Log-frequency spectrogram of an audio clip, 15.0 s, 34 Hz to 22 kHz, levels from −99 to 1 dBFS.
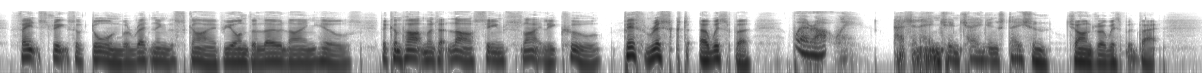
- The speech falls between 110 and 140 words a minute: Yes, slow, 135 wpm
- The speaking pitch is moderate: No, low, 100 Hz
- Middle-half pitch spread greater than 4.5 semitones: Yes, average, 5.0 semitones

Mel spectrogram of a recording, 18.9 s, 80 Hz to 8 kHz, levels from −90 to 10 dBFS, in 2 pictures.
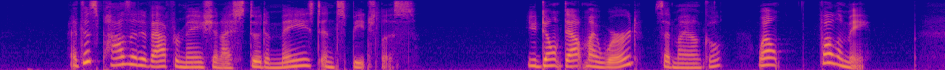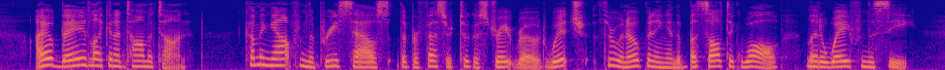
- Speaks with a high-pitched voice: Yes, high, 230 Hz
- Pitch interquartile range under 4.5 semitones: Yes, average, 3.9 semitones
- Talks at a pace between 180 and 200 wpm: No, average, 160 wpm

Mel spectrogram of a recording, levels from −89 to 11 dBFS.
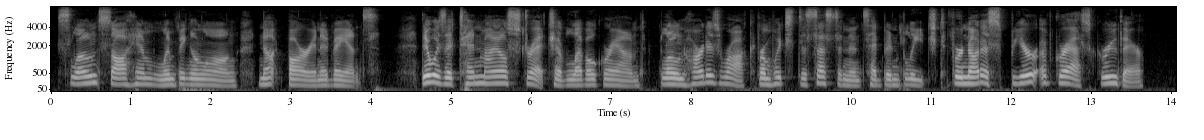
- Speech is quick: No, average, 160 wpm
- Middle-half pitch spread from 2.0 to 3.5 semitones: No, average, 4.1 semitones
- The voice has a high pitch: No, medium, 165 Hz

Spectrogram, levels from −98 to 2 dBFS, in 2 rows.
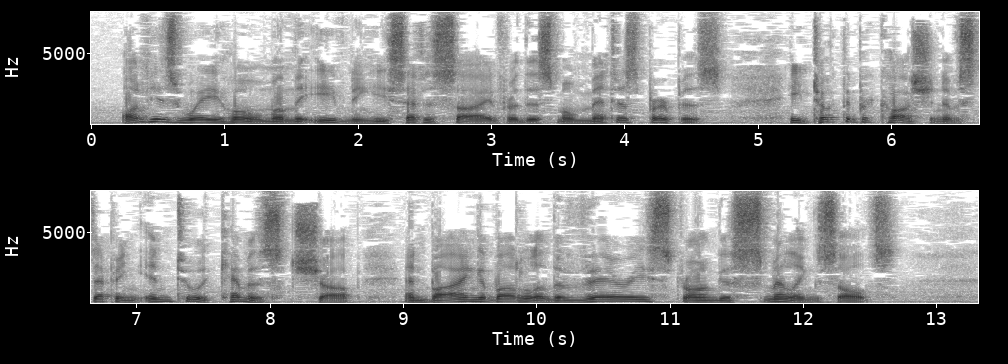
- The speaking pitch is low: Yes, low, 110 Hz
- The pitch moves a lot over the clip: Yes, wide, 6.2 semitones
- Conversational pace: Yes, average, 155 wpm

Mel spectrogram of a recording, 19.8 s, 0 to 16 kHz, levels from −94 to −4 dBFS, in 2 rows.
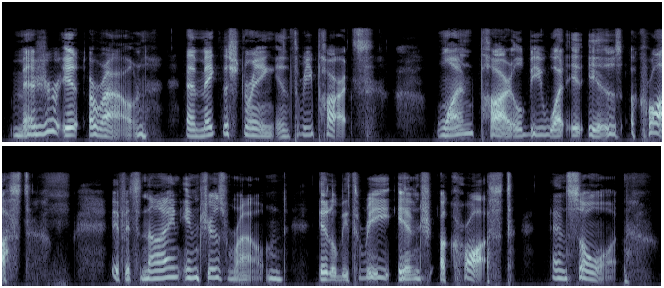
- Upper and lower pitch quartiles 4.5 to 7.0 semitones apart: No, average, 3.8 semitones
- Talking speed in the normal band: No, slow, 95 wpm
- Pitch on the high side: Yes, high, 200 Hz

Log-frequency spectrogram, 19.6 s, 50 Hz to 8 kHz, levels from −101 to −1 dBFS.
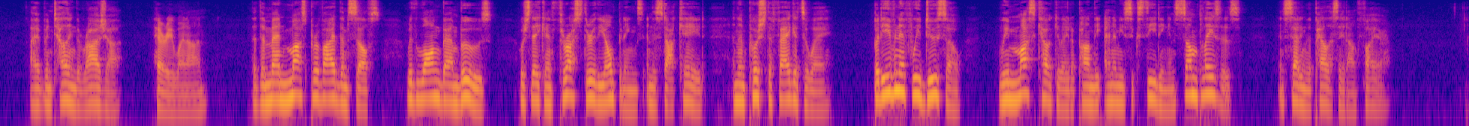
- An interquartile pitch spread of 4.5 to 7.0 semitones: Yes, average, 5.1 semitones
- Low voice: Yes, low, 130 Hz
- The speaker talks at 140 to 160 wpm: No, average, 170 wpm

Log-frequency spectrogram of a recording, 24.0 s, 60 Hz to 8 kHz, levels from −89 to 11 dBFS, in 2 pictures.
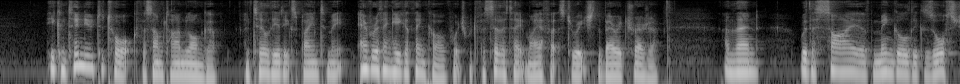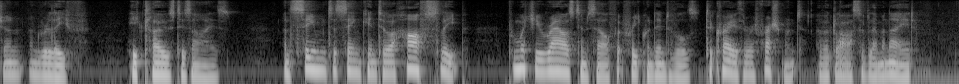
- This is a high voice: No, low, 105 Hz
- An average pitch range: Yes, average, 3.9 semitones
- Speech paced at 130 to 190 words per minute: Yes, average, 170 wpm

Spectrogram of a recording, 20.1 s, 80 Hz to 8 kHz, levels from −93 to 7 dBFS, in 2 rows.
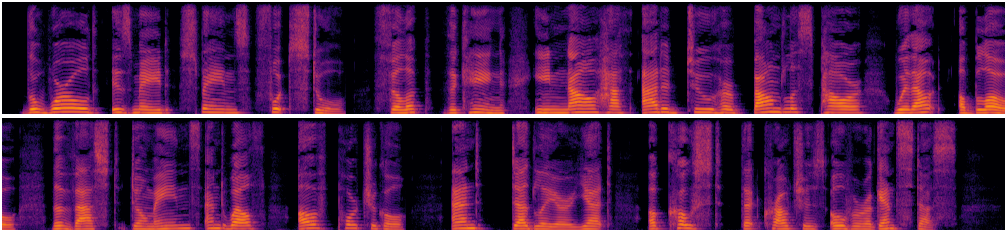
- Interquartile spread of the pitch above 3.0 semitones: No, narrow, 2.6 semitones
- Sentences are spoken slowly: Yes, slow, 110 wpm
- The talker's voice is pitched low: No, high, 215 Hz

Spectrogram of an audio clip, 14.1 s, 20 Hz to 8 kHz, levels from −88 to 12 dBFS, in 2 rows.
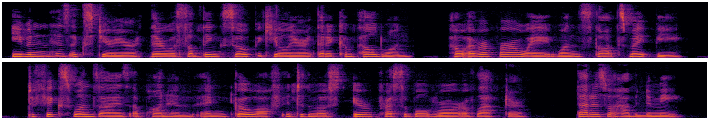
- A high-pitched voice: Yes, high, 235 Hz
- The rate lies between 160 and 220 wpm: Yes, average, 180 wpm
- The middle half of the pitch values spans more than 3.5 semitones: No, average, 3.2 semitones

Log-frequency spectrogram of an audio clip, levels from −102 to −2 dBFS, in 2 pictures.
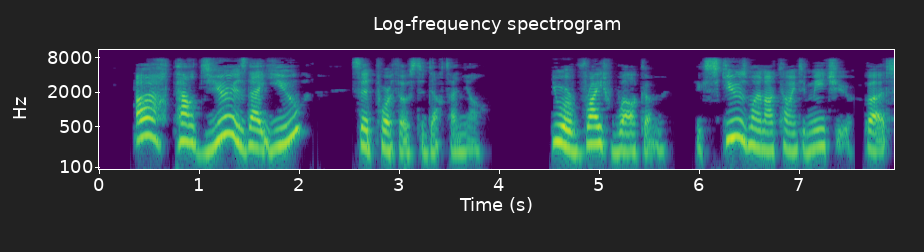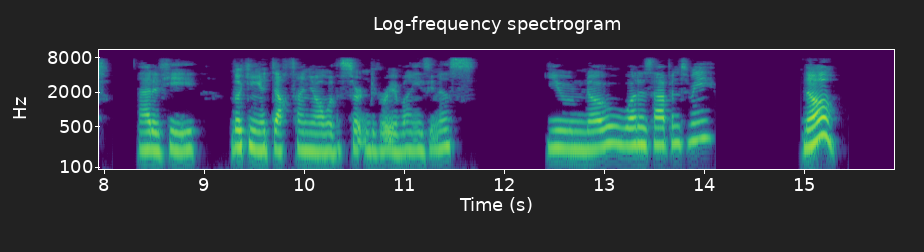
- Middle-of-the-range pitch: No, high, 220 Hz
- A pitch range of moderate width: Yes, average, 4.0 semitones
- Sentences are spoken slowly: No, average, 150 wpm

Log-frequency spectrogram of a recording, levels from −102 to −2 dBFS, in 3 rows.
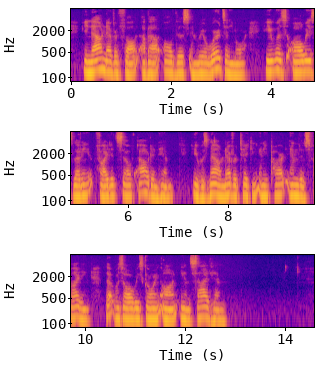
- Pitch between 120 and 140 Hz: Yes, low, 135 Hz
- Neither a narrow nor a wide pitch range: No, narrow, 2.1 semitones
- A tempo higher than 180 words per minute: No, average, 160 wpm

